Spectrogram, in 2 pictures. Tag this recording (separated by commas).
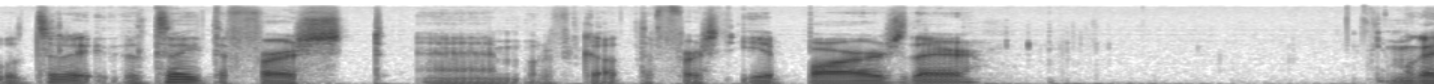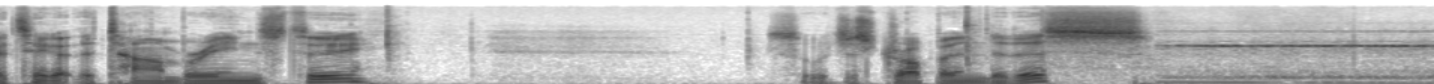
Speech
